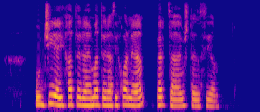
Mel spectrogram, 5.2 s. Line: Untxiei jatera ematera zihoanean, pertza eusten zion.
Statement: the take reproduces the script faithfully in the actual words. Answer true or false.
true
